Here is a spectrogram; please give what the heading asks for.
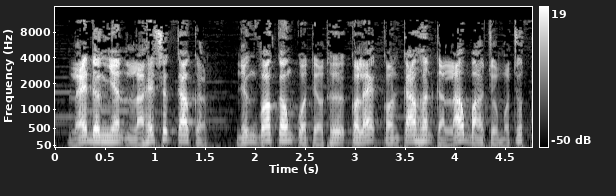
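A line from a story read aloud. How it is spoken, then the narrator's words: Stern voice. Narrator (Vietnamese): Vũ Á Vinh nghiêm giọng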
